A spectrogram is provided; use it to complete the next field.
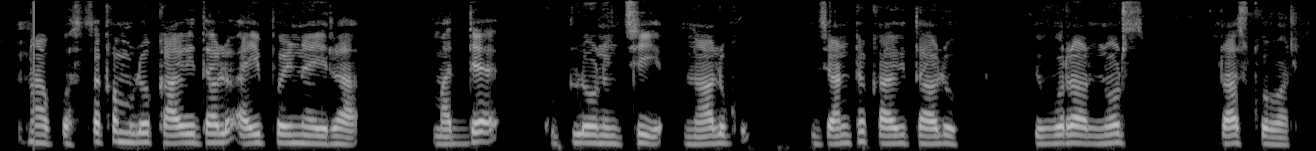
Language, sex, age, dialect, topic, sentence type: Telugu, female, 25-30, Central/Coastal, agriculture, statement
